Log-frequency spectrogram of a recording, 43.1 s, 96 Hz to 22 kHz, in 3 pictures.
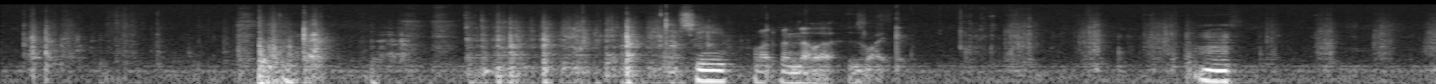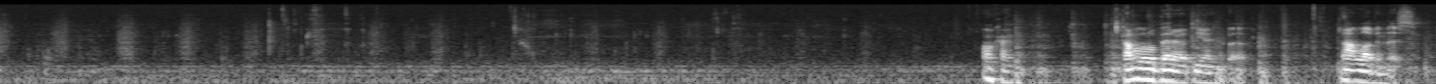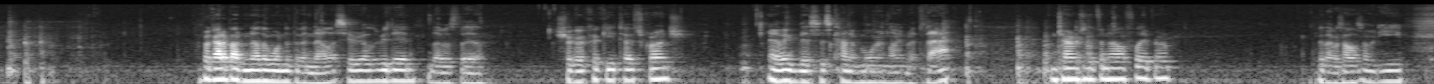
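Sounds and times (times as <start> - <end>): cereal crunching while chewed: 9.6 - 23.6.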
